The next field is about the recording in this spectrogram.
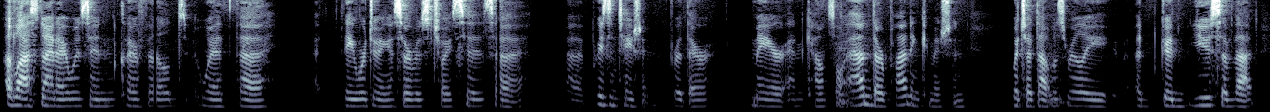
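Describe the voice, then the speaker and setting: Bright-voiced woman commenting at a meeting. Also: on the low side, flat delivery, normal speed, a little hiss or hum, low-quality recording. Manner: polite, conversational remarks. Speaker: board member.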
